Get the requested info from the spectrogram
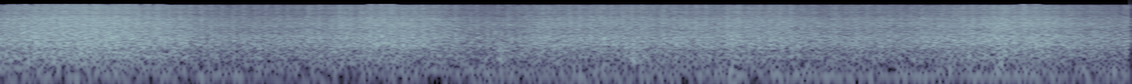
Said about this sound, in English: As this male Indian peafowl quivers his outstretched tail, it creates a rustling sound, almost like a drum roll.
